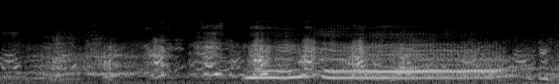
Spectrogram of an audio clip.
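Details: Sea lions vocalizing amid a busy mix of overlapping voices; one animal gives a long sustained moaning bleat lasting nearly three seconds, holding a steady pitch after a short lower start, over ongoing chatter from others.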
